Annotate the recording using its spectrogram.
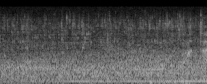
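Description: Steady trickle of running water, with a low steady hum joining about a quarter second in.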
